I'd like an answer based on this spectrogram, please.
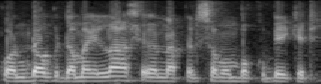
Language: Wolof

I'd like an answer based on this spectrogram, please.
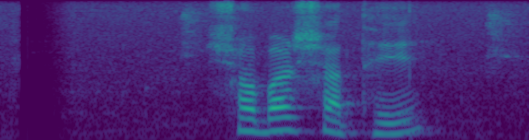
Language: Bangla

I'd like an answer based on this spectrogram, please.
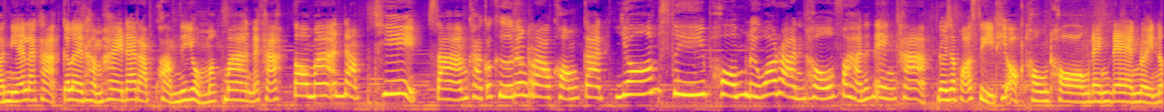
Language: Thai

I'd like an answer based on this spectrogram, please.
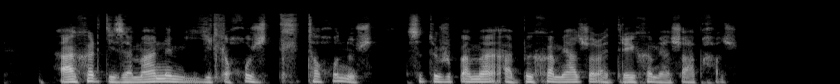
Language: Kabardian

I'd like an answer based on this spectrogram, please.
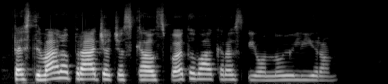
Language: Lithuanian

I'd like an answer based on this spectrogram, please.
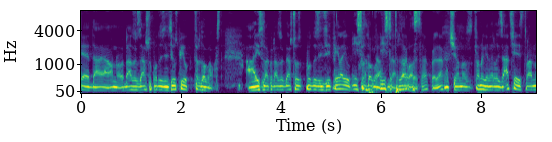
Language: Croatian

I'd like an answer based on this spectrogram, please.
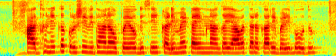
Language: Kannada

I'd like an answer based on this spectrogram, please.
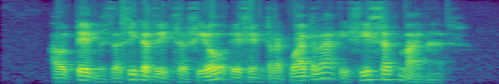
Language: Catalan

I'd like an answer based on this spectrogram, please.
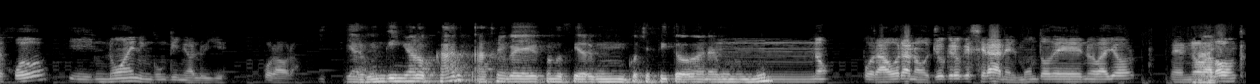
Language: Spanish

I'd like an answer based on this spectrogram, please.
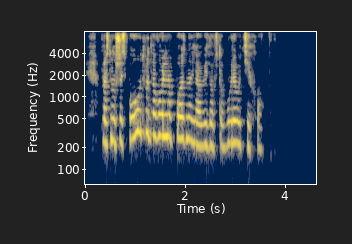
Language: Russian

